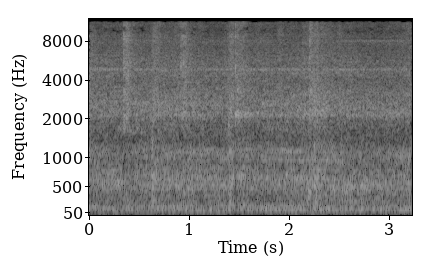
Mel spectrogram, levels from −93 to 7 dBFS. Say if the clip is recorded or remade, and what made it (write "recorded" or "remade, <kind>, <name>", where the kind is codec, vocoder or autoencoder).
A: remade, vocoder, Vocos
